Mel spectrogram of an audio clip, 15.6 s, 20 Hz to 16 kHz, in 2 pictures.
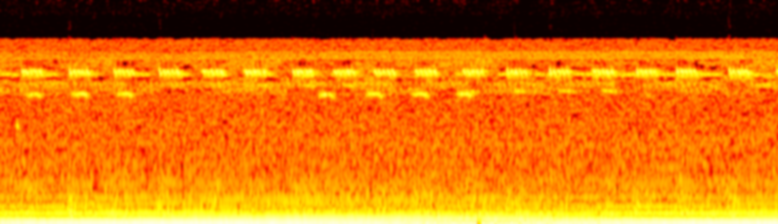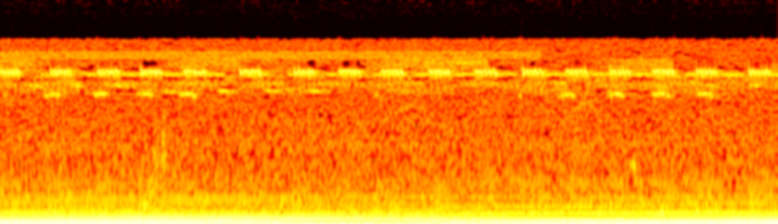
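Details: Recorded at 02:30 on 21 May 16 in the eastern Botswana wilderness, a cricket chirps fast and evenly, near four pulses a second, a softer chirping voice alongside, over a steady low rumble.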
